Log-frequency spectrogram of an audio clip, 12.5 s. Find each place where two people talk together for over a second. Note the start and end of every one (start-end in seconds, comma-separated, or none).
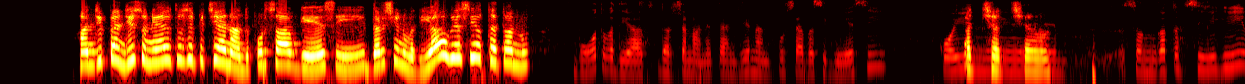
none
